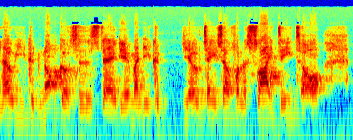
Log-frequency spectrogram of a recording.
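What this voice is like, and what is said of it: Northern English Yorkshire accent. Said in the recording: “your accent does remind me of Daniel Gray's. Are you perchance North Yorkshire, Humberside, Middlesbrough? ... I am South Leeds.”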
